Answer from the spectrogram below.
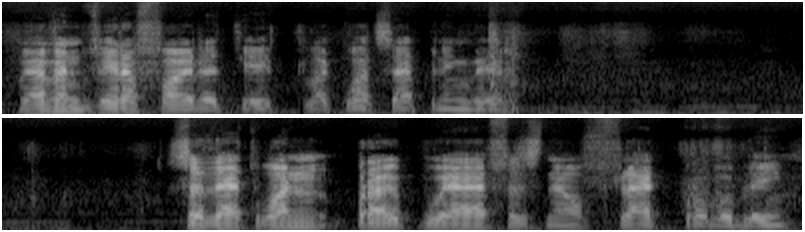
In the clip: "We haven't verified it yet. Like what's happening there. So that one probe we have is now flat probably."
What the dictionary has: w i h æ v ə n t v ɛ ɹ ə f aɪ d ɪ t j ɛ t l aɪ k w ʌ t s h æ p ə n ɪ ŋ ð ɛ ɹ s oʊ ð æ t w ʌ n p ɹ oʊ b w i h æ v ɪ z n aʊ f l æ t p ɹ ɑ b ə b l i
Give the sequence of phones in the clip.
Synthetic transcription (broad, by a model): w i h æ v ə n t v ɛ ɹ ə f aɪ d ɪ t j ɛ t l aɪ k w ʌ t s h æ p ə n ɪ ŋ ð ɛ ɹ s oʊ ð æ t w ʌ n p ɹ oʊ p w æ f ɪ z n aʊ f l æ t p ɹ ɑ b ə b l i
